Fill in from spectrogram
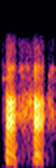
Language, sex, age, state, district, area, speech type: Gujarati, male, 30-45, Gujarat, Surat, rural, conversation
